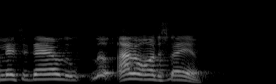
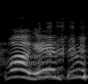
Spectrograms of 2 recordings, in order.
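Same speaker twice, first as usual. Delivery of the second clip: higher, shouted name through laughter; laughing call-out; 9 semitones higher than usual. Real, not acted. Host summoning Mark Andrews to the hot seat, laughing shout. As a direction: call him out while laughing.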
